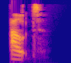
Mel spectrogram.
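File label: "out", US English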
